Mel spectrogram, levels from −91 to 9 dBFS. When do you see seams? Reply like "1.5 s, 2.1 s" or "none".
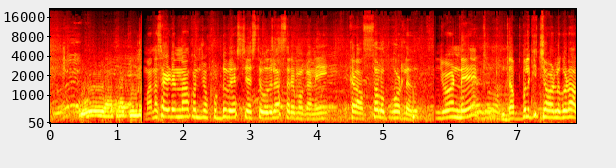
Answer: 1.0 s, 5.7 s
